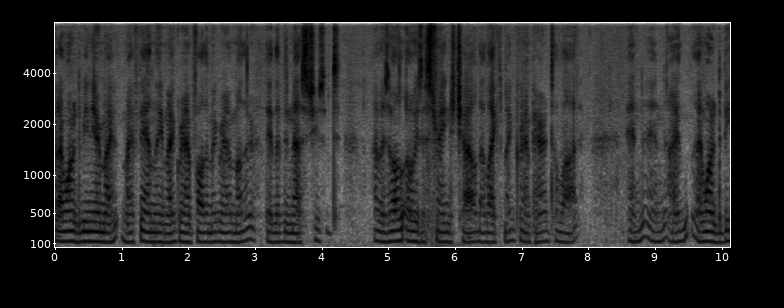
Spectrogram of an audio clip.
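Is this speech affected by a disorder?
Yes: Parkinson's disease; diagnosed about 14 years before recording; some speech issues, ice water harms vocal cords, drinks warm water, speech therapy judged unnecessary.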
